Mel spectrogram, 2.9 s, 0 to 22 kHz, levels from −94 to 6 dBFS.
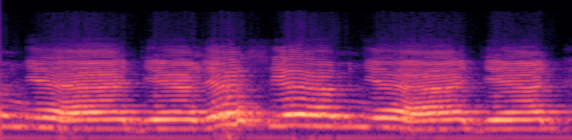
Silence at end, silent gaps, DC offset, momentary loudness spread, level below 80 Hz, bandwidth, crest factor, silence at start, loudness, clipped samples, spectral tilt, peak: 0 s; none; under 0.1%; 4 LU; -46 dBFS; 7.4 kHz; 12 dB; 0 s; -14 LUFS; under 0.1%; -4 dB/octave; -2 dBFS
